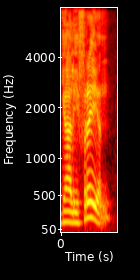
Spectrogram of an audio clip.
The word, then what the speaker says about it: Gallifreyan: gal II free and cute Gallifreyan that's how you pronounce it all right I love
